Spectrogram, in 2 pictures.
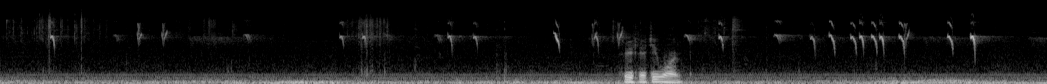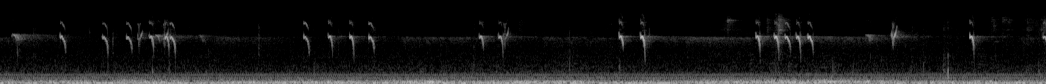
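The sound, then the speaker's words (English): Short, high-pitched calls from birds numbered 351 and 327 repeat in quick, irregular bursts throughout, layered over a steady low rumble, with one brief louder knock partway through. “Three fifty-one's a high pitched, and 327 also calling there.”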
